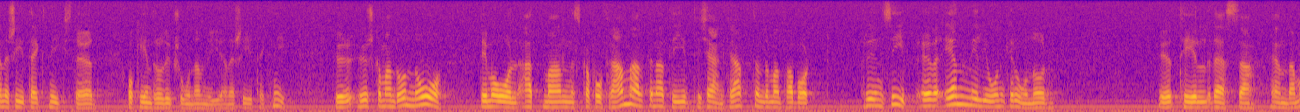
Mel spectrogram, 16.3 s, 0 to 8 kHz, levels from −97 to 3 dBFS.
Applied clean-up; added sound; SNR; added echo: none; none; none; none.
